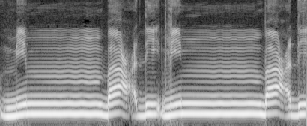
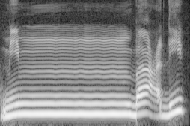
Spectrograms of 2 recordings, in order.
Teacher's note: এবং মিমকে ইখফা করব, অর্থাৎ মিম বাদি, মাখরাজের 2 প্রান্তকে বিচ্ছিন্ন না করে মিম থেকে বাতে চলে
